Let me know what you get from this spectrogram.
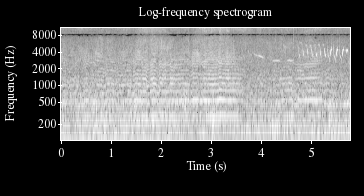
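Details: Bees swarming on a pine tree make a dense, continuous droning buzz with layered wavering hums, and a few thin, high, rapid ticking notes near the end.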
